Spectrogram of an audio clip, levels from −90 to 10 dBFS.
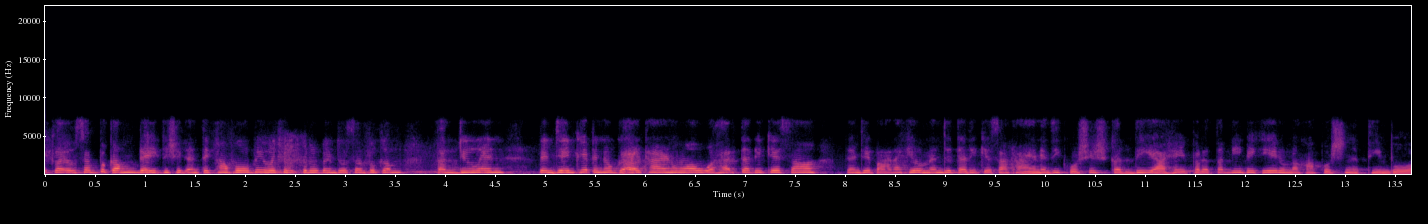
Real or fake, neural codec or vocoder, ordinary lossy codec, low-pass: fake; codec, 16 kHz, 1.1 kbps, Voila-Tokenizer; Opus, 32 kbps; 7.2 kHz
